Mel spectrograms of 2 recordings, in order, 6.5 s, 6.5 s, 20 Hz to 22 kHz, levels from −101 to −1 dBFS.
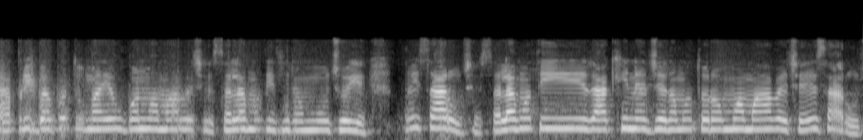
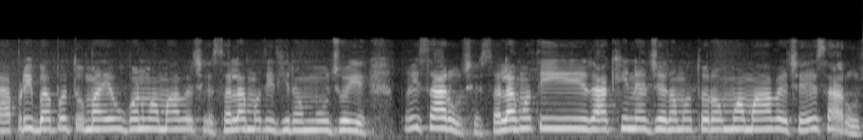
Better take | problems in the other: second | noise reduction (neural separator model SepFormer DNS4)

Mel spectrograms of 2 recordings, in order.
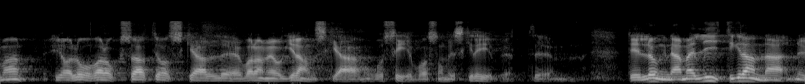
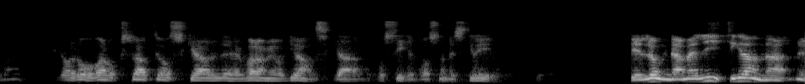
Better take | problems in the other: first | noise reduction (neural mask model DeepFilterNet 3)

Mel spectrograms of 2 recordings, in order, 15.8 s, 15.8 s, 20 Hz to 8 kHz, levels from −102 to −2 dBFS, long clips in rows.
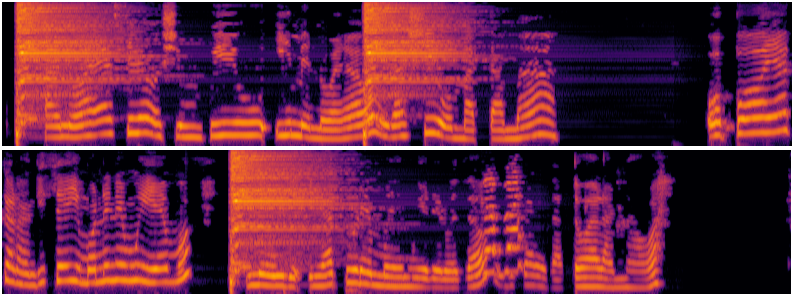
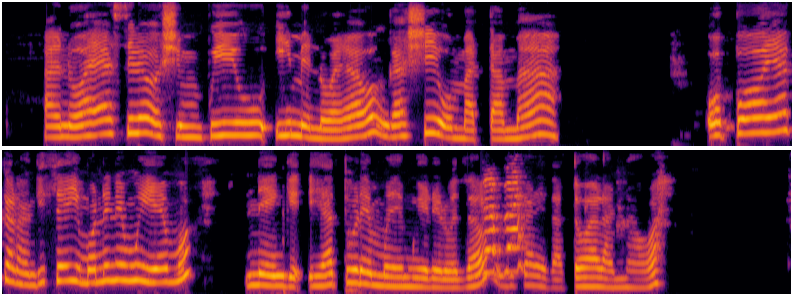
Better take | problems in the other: second | noise reduction (classical method spectral subtraction)

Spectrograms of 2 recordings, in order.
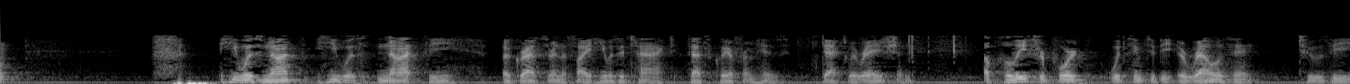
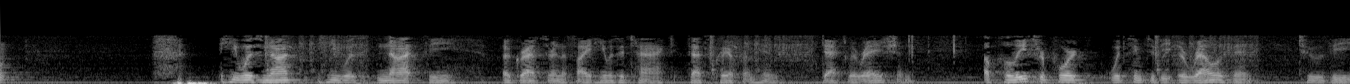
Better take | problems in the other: first | background sound (Engine / Car); 20 dB below the speech

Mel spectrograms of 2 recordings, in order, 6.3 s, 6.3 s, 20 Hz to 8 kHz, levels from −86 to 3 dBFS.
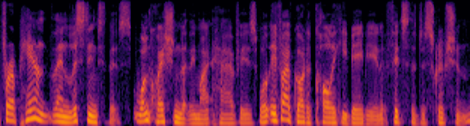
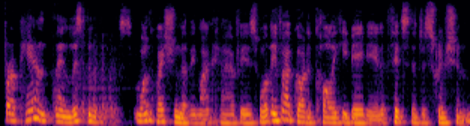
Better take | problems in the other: first | noise reduction (neural mask model DeepFilterNet 3)

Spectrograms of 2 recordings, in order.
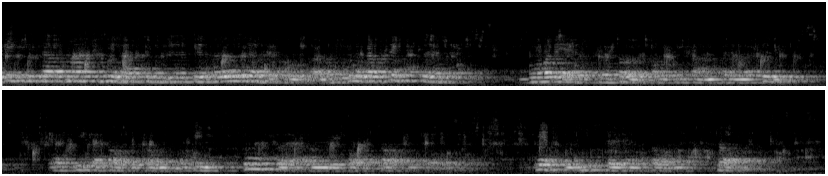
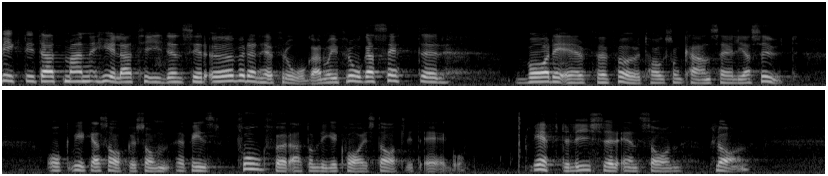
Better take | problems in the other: second | noise reduction (neural separator model SepFormer DNS4)

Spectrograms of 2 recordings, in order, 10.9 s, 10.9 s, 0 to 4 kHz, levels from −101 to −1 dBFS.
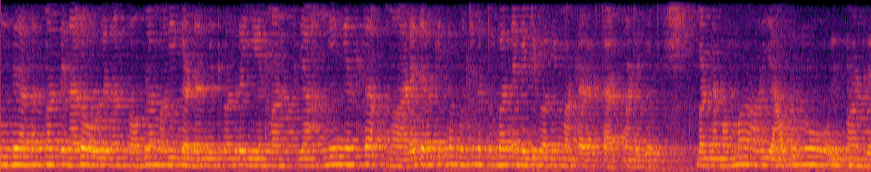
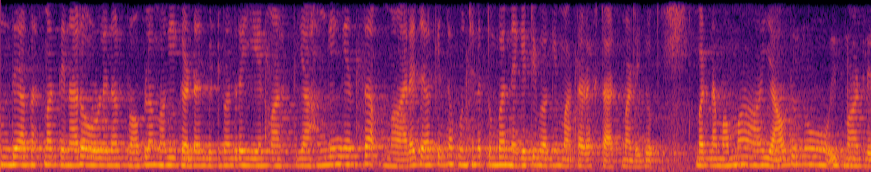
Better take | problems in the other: second | room echo; dies away in 0.9 s

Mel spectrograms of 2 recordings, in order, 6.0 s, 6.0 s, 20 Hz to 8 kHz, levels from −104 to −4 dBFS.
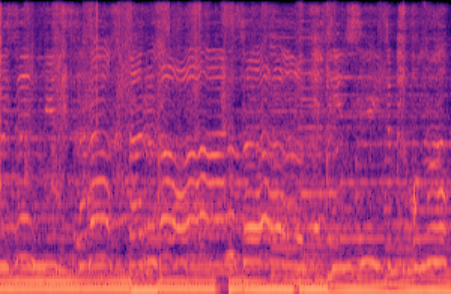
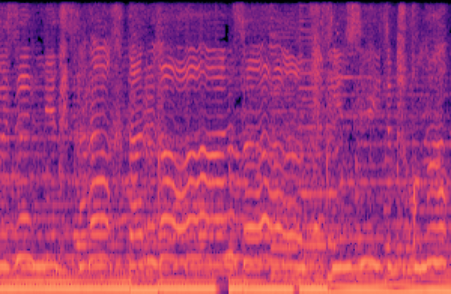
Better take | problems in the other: second | background sound (Chewing, mastication); 19 dB below the speech // room echo; dies away in 0.3 s

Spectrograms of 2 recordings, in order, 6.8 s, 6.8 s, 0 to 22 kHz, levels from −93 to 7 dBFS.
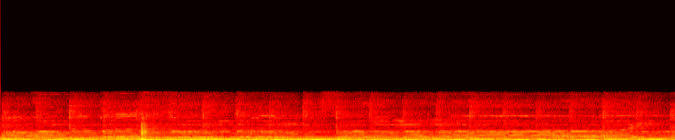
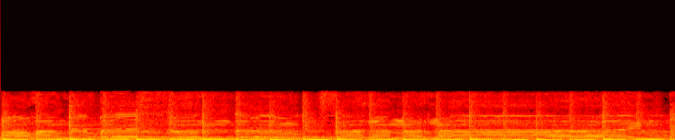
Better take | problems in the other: second | background sound (Boom); as loud as the speech // room echo; dies away in 1 s

